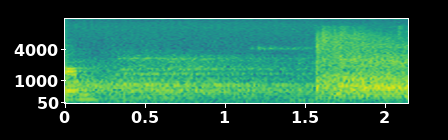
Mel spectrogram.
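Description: Racquetball rally on a walled court: ball impacts and play echoing in the enclosed court, then a sudden loud burst of noise about one and a half seconds in that carries on to the end.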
